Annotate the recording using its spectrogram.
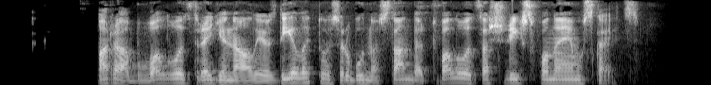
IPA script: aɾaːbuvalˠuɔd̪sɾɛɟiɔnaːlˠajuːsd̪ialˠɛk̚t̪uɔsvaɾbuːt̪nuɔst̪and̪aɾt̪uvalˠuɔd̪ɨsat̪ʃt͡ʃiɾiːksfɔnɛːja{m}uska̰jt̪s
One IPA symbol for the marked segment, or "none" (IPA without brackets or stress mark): m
